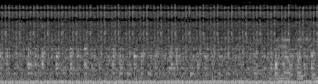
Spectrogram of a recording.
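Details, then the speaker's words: Mercedes W212 M271 at idle with hydraulic lifters ticking again: light, uneven tick from the top of the engine. Oil level is full. The owner suspects coolant entering the oil, having seen greenish foam under the cap. "Они снова начали стучать. Вот так, по сути, они и гремят. Что касается масла, уровень масла полный. Слышен стук где-то сверху."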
